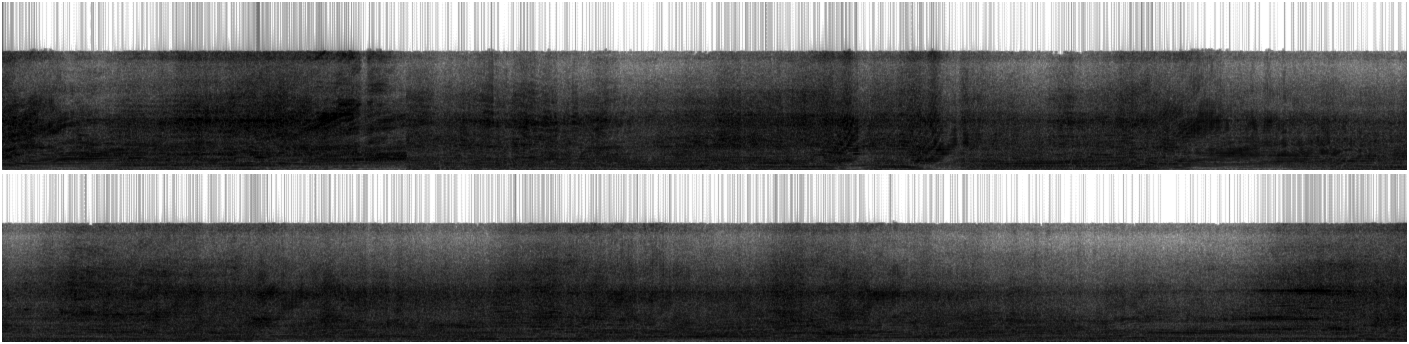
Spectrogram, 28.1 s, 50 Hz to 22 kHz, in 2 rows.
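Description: A pack of 120cc two-stroke underbone racing motorcycles revving hard around the circuit, several engine notes rising and falling over one another as riders accelerate, shift and brake for corners.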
